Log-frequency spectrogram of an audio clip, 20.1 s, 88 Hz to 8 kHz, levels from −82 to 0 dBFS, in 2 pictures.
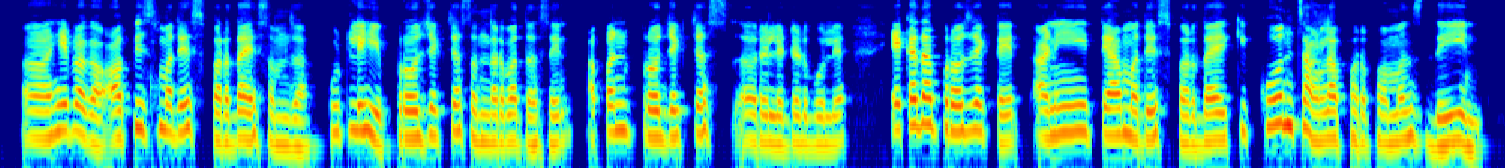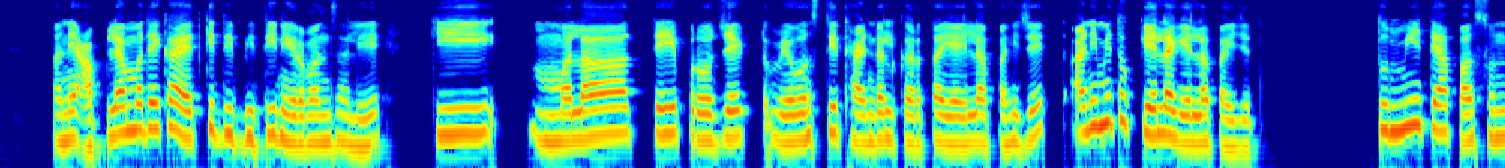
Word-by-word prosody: अ, - - -6 0.2
हे 245 - +4
बघा 220 -7 +2
ऑफिसमध्ये 235 +6 0
स्पर्धा 195 -2 -1
आहे 195 - +4
समजा, 170 -4 -5 0.2
कुठलीही 235 -2 +1
प्रोजेक्टच्या 210 +2 +1
संदर्भात 185 -3 -2
असेल. 180 +2 -4
आपण 235 +1 0
प्रोजेक्टच्या 210 +1 +1
स - - -16 0.2
रिलेटेड 180 -1 -1
बोलूया. 175 +2 -4 0.4
एखादा 280 +3 +6
प्रोजेक्ट 240 -3 +1
आहे 185 - +1 0.2
आणि 230 +3 +2
त्यामध्ये 215 -2 +3
स्पर्धा 180 -4 -2
आहे, 195 0 +4
की 240 - -5
कोण 280 +1 +4
चांगला 205 -6 +3
परफॉर्मन्स 190 +1 -3
देईन. 170 -1 +1 0.5
आणि 190 +2 0
आपल्यामध्ये 230 +9 +2
काय 255 -1 +3
आहेत 205 -2 +5
की 255 - 0
ती 225 - 0
भीती 210 +2 -2
निर्माण 185 -2 0
झाली 185 -3 -5
आहे, - - -5 0.4
की 225 +1 +1 0.3
मला 200 +3 +3 0.2
ते 225 0 +3
प्रोजेक्ट 205 +1 -1
व्यवस्थित 195 +4 -1
हँडल 190 +1 +1
करता 185 +1 -2
यायला 180 +1 +1
पाहिजेत 185 +6 -3 0.2
आणि 240 +4 +3
मी 290 - +5
तो - - +1
केला 225 -1 +6
गेला 185 -2 +2
पाहिजेत. 160 -3 -5 0.8
तुम्ही 250 +3 +3
त्यापासून 210 -4 0
205 Hz, 165 wpm, -23 LUFS, 185-230 Hz, 0.8 s, एखादा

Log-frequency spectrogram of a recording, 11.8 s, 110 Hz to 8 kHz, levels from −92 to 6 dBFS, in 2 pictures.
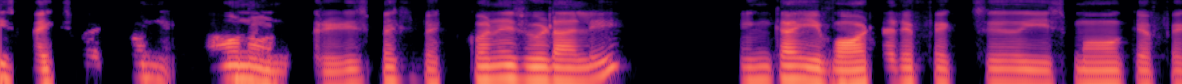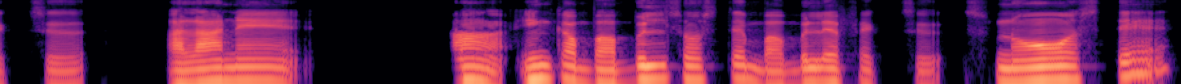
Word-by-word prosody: ఈ - - +1
స్పెక్ట్స్ 120 -1 -5
పెట్టుకొని 150 -2 -12 0.3
అవునవును. 135 -7 +1
3డీ 105 +2 -5
స్పెక్ట్స్ 135 +1 -7
పెట్టుకొనే 140 +5 -1
జూడాలి. 135 +4 +1 0.7
ఇంకా 135 +1 -1
ఈ - - +3
వాటరెఫెక్ట్స్, 125 0 -2 0.2
ఈ - - -3
స్మోకెఫెక్ట్స్ 110 -1 -6 0.6
అలానే 130 +3 +4 1.0
ఆ! - - +8 0.3
ఇంక 145 +1 +4 0.2
బబుల్సొస్తే 140 +4 +2
బబులెఫెక్ట్స్, 115 -1 -2 0.3
స్నో 125 0 +4 0.2
ఒస్తే 165 +8 -3
130 Hz, 100 wpm, -24 LUFS, 115-140 Hz, 1.0 s, ఆ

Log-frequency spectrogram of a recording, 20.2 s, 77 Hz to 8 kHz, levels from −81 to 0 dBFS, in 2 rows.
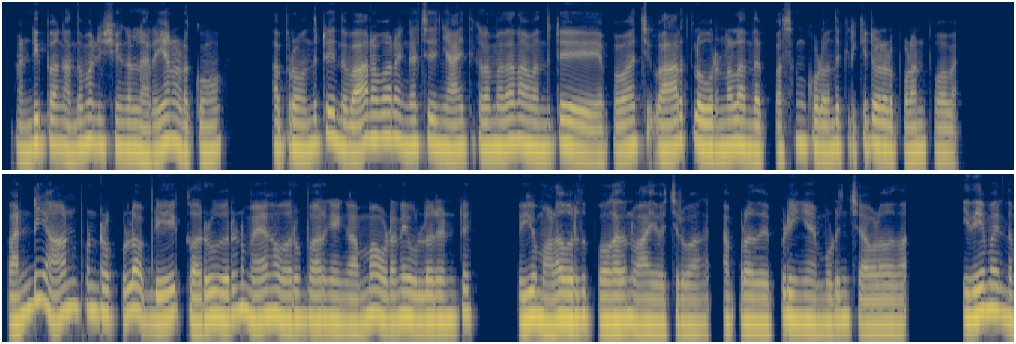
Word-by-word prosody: கண்டிப்பாங்க. 150 +3 -1
அந்த 140 +3 -1
மாரி 165 -1 0
விஷயங்கள் 140 -3 0
நெறைய 130 +6 +1
நடக்கும். 130 -1 -2 0.6
அப்புறம் 145 0 0
வந்துட்டு 155 +6 -1
இந்த 145 - +1
வாரம், 175 +7 +2
வாரம் 185 -1 +1
எங்கயாச்சும் 155 0 0
ஞாயித்துக்கிழமை 145 +1 0
தான் 160 +1 +1
நான் 150 -2 +2
வந்துட்டு 140 +3 -1 0.4
எப்போவாச்சும், 135 +5 -3
வாரத்துல 155 +4 +2
1 140 -1 +2
நாள் 150 +1 +3
அந்த 135 -1 +1 0.2
பசங்க 130 +5 -4
கூட 140 - +1
வந்து 145 +2 0
கிரிக்கெட் 155 +2 -4
வெளையாட 140 -3 +2
போகலான்னு 130 +1 -1
போவேன். 125 -1 -3 0.6
வண்டி 175 - +1 0.2
ஆன் 180 +5 0
பண்ணுறதுக்குள்ளே 175 -2 -1
அப்டீயே 145 +1 +1 0.2
கருகருன்னு 150 +6 +2
மேகம் 155 +1 +2
வரும் 145 +1 0
பாருங்க, 140 0 +1
எங்க 130 -1 -1
அம்மா 150 +5 0
உடனே 140 +2 +1
உள்ளே 140 +1 +2
இருன்ட்டு 145 +3 0 0.5
ஐயோ! 150 +3 +4
மழை 130 +2 +2
வருது 145 +1 +3
போகாதேன்னு 135 +1 +2
வாய 130 0 +1
வச்சுருவாங்க. 125 0 -3 0.2
அப்புறம் 135 -1 -2
அது 130 0 0
எப்டிங்க? 140 +1 0
முடிஞ்சு 140 +2 -2
அவ்வளவுதான். 125 +1 -2 0.6
இதே 155 +3 +5
மாதிரி 185 -2 +2
இந்த 145 - 0
145 Hz, 165 wpm, -23 LUFS, 135-155 Hz, 0.6 s, இதே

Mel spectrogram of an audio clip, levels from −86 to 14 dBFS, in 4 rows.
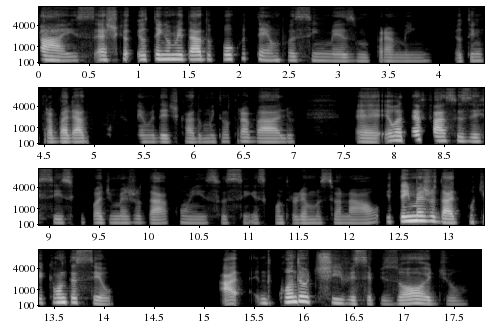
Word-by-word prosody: Faz, 175 -4 +1
acho 205 -1 -3
que - - -6
eu 210 - -2
tenho 225 +1 +2
me 225 0 +4
dado 215 0 +3
pouco 220 +4 -5
tempo, 180 -7 -11
assim, 175 0 -13
mesmo 155 -2 -13
para 155 0 -13
mim, 150 0 -20 0.2
eu 150 - -16
tenho 160 +1 -14
trabalhado 160 0 -2 0.2
muito, - - -41 0.2
tenho 160 -1 -16
me 155 - -15
dedicado 155 0 -11
muito 155 +1 -18
ao 165 - -16
trabalho. 160 -2 -5 0.6
Eh, 155 -2 -5
eu 205 - -1
até 220 +3 +2
faço 200 -2 +3
exercício 175 -3 -11
que 165 - -33
pode 160 -1 -10
me 155 0 -12
ajudar 155 -1 -9
com 160 -2 -18
isso, 150 0 -19
assim, 155 0 -18
esse 150 - -19
controle 155 -1 -15
emocional, 150 +1 -13
e 200 - -13
tem 225 +4 +7
me 245 +1 +11
ajudado, 200 -10 +4
por 175 - -15
que 195 - -9
que 205 - -12
aconteceu? 215 -9 +1 1.1
A - - +4
e 190 - -7
quando 240 +1 +7
eu 260 -1 +8
tive 180 -8 -6
esse 160 +1 -8
episódio, 155 -1 -2
165 Hz, 180 wpm, -19 LUFS, 155-200 Hz, 1.1 s, me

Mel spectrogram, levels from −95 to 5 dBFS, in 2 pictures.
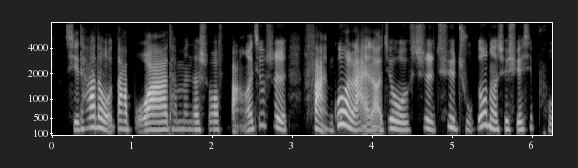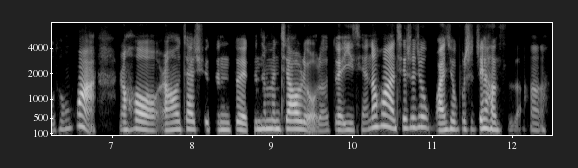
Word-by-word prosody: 其 200 - -6
他 245 +6 +2
的 255 - +2
我 195 - -1
大 225 -1 0
伯 195 -3 -4
啊， 200 +1 +7
他 215 +1 -13
们 210 0 -13
的 200 -1 -5
时 200 - -9
候 205 - -1
反 - - -1
而 190 +3 -4
就 315 +8 -10
是 245 -10 -1 0.2
反 225 -4 +3
过 335 - +5
来 - - +4
了， - - 0
就 210 -5 -1
是 225 +1 -3
去 260 +5 -4
主 200 -2 -14
动 295 +4 +2
地 230 -6 0
去 215 +1 -4
学 195 0 -3
习 260 +5 -13
普 175 -2 -20
通 210 +3 -14
话， 295 +2 +5 0.3
然 200 -1 -2
后， 195 -3 +3
然 185 - 0
后 200 +1 +1
再 215 0 -1
去 200 -1 -9
跟 200 0 -5
对， 190 -2 +1
跟 215 - -4
他 220 - 0
们 225 0 +1
交 220 0 +4
流 205 - -3
了。 170 +1 -12
对， 190 0 -3
以 190 - -4
前 195 +1 -13
的 270 - +4
话 290 -4 +5
其 245 +1 -3
实 260 +1 -3
就 270 0 -2
完 185 0 +4
全 215 - -1
不 215 +1 -10
是 210 - -7
这 205 +3 +1
样 210 -5 +2
子 190 - -21
的， - - -21
啊。 185 -2 -11
210 Hz, 300 characters per minute, -25 LUFS, 195-230 Hz, 0.3 s, 啊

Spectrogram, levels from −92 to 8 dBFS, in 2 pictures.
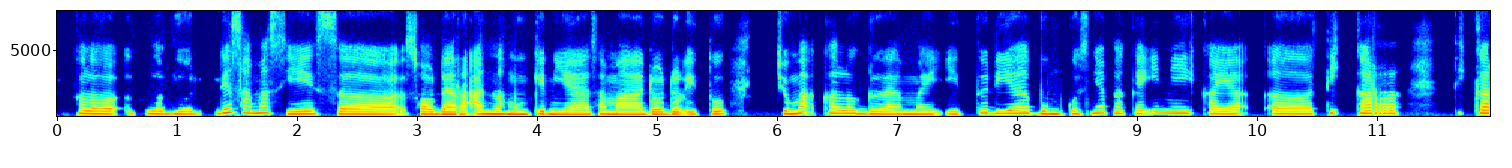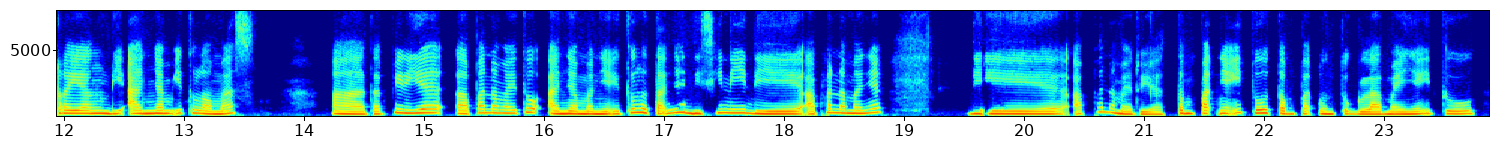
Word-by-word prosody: kalau 205 -3 +1 0.2
kalau 205 -1 0
do 190 0 -1 0.3
dia 275 +4 +1
sama 255 0 0
sih, 190 -1 +1 0.2
se 200 - -3 0.6
saudaraanlah 180 +2 +2
mungkin 170 +3 +1
ya 170 +1 0
sama 170 -1 +1
dodol 175 0 0
itu. 180 +2 -6 0.5
Cuma 210 +4 +2 0.2
kalau 230 -2 -1
gelamai 175 -1 0
itu 180 +7 -6
dia 235 +1 -1
bungkusnya 200 +4 -1
pakai 220 -2 -6
ini 245 -2 -3
kayak, 195 - -4 0.2
eee, 195 -1 -2
tikar 230 -1 -3 0.4
tikar 240 -1 -2
yang 230 0 +2
dianyam 220 +1 +2
itu 250 +2 -8
loh, 205 - +3
Mas. 210 +7 +1 0.8
Ah, 190 -3 +3
tapi 195 +8 -4
dia, 275 +2 +1
apa 215 +5 -2
nama 260 -3 -2
itu, 300 +6 -3 0.2
anyamannya 200 -2 +6
itu 200 - -10
letaknya 260 0 0
di - - +5
sini, 275 0 -2 0.2
di 195 -1 +5
apa 195 +9 -4
namanya, 255 0 +1 0.8
di 205 - +3 0.8
apa 270 - -11
namanya 215 -10 +3
itu - - -2
ya, - - -2
tempatnya 225 0 0
itu, 285 -3 -2
tempat 200 -2 -3
untuk 190 -1 0
gelamainya 180 +1 +3
itu. 205 -1 -1
205 Hz, 140 wpm, -17 LUFS, 190-235 Hz, 0.8 s, anyamannya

